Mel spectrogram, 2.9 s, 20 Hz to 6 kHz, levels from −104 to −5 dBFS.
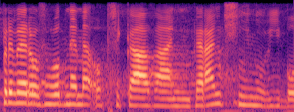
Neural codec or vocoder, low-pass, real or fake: codec, 32 kHz, 1.9 kbps, SNAC; 5.4 kHz; fake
